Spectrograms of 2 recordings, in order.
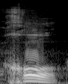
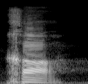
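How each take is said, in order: First: The vowel is a full, heavy o sound. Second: The vowel is a plain, light a sound. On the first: "kita baca kho, so, itu terlalu berat" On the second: "itu sudah hampir tepat, tinggal ditambahi, diberatkan sedikit"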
